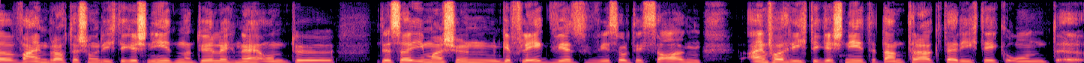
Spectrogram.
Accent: Lenart, Slovenia; Ich komme aus Lenart.

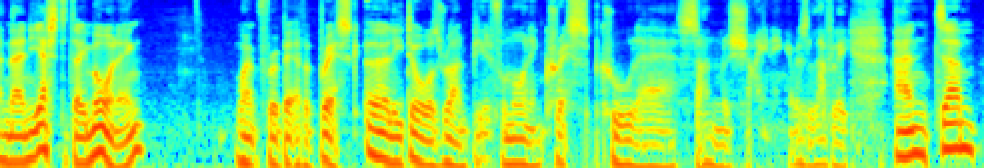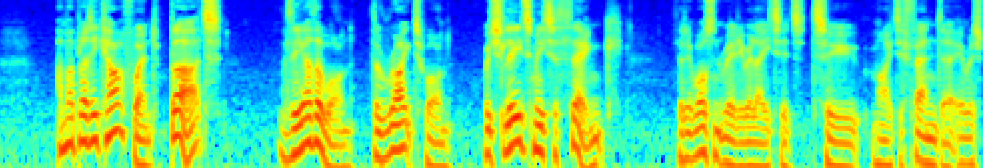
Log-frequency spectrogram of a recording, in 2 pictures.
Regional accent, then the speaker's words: North West England, United Kingdom; because I grew up in the Northwest and occasionally Fred Dibner would turn up to traction engine rallies.

